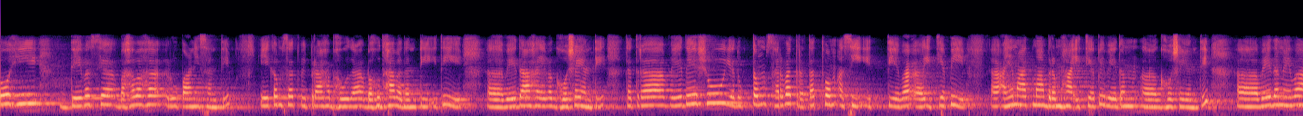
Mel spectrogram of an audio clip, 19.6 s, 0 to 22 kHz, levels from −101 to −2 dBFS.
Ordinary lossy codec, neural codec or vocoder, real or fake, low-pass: none; none; real; 7.2 kHz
